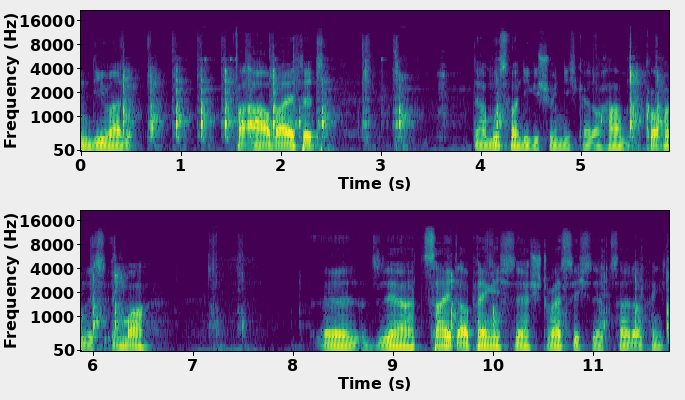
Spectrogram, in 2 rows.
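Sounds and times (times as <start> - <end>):
speech: 0.0 - 0.7, 1.6 - 2.5, 3.9 - 6.7, 8.2 - 11.7
knife dicing onions on a cutting board: 0.4 - 3.3, 5.1 - 6.5, 9.5 - 11.7.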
